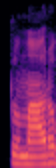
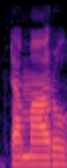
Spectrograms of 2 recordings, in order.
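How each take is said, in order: First: "टुमारो" starting with too; wrong pronunciation. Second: "टमारो" as tuh-maaro; "टमारो", first vowel reduced; correct pronunciation. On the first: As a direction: say "टुमारो" as tu-maaro. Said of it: "पढ़ते हैं". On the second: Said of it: "इसको पढ़ा जाता है". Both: Shown as a demonstration.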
